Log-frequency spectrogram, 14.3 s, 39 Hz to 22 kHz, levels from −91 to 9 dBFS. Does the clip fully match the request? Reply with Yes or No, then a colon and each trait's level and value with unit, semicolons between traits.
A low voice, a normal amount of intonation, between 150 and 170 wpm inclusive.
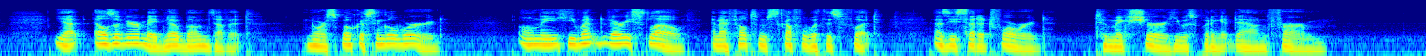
Yes: low, 120 Hz; average, 3.9 semitones; average, 165 wpm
